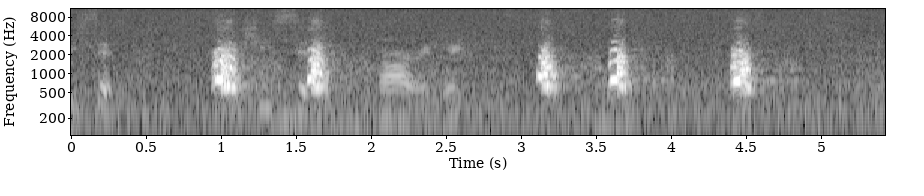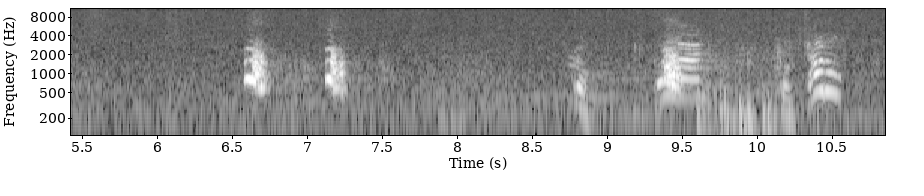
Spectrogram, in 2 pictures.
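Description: A dog barking in short, sharp barks, mostly in pairs about half a second apart, with gaps of a second or two between them.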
